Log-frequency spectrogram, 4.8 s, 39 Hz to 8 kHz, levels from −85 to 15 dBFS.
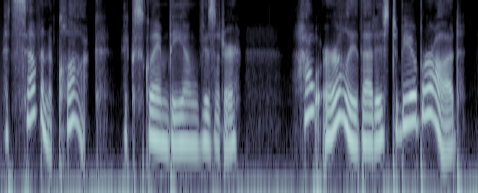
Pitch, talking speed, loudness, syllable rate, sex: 210 Hz, 175 wpm, -16 LUFS, 5.7 syllables/s, female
